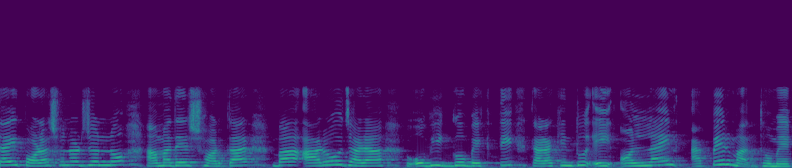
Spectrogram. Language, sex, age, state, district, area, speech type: Bengali, female, 30-45, West Bengal, Purulia, urban, spontaneous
